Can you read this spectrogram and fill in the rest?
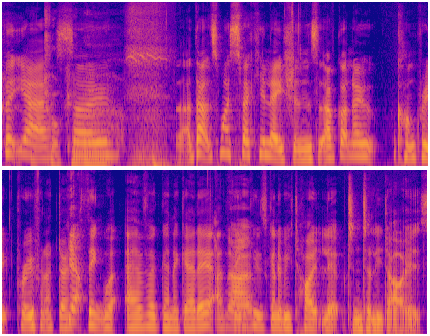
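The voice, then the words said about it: Imitates another person's voice. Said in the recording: “I'm doing my Phil Mitchell impression again because I'm tired.”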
